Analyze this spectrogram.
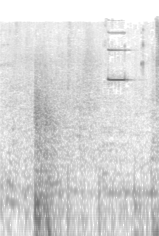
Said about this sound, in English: Feels as if we're going into an airlock. Yeah, it's very high security here. Past two automatic doors. Yeah, two automatic doors.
